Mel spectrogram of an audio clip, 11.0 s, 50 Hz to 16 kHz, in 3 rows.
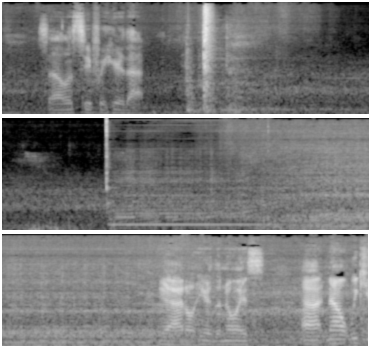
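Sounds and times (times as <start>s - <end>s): motor humming: 4.7s - 11.0s.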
